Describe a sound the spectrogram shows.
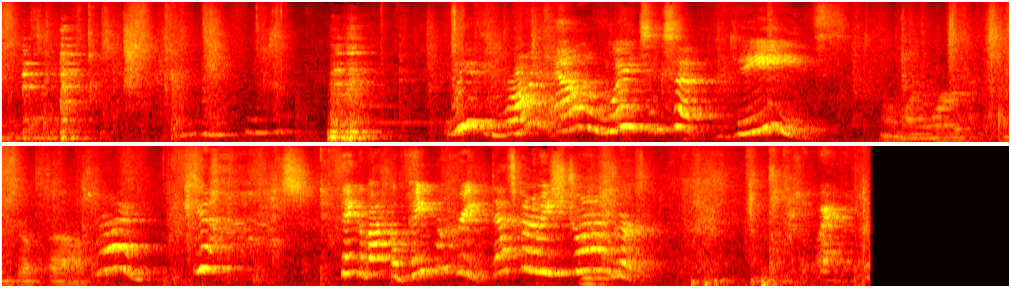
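Children talk and shout excitedly nearby.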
